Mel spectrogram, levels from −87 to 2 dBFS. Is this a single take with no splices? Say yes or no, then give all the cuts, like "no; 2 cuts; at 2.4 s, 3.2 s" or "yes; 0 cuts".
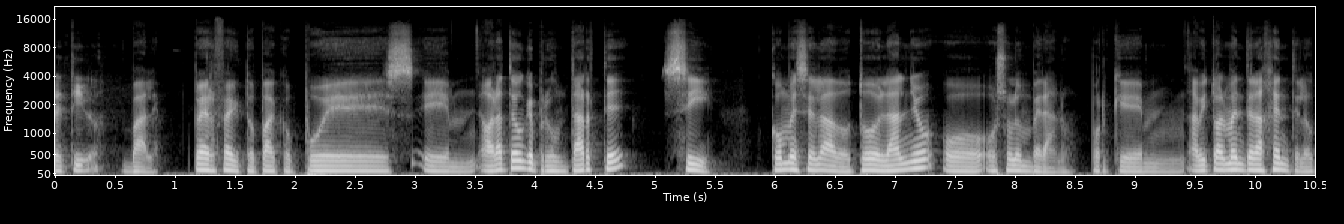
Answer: yes; 0 cuts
